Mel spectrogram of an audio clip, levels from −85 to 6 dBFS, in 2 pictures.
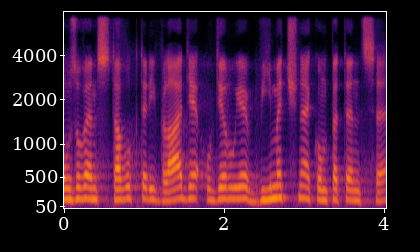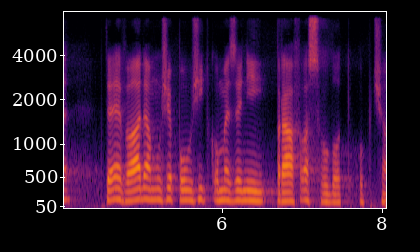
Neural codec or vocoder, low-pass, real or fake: codec, 24 kHz, 0.9 kbps, WavTokenizer, large speech release; 7.2 kHz; fake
